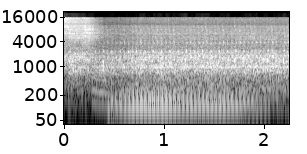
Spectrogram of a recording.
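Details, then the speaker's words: Citroën C4 Lounge THP turbo petrol at idle: fast steady chirp like a squealing belt, caused by a ruptured PCV diaphragm in the valve cover building crankcase pressure; oil cap hard to pull, air sucked after shutdown. "Ele dá o grilo e ele gera tanta pressão ali dentro que fica ruim até de tu puxar a tampa do óleo."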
